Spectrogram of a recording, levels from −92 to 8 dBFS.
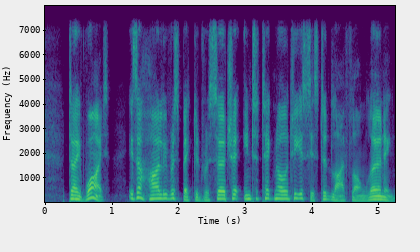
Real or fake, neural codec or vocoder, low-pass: real; none; 7.2 kHz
